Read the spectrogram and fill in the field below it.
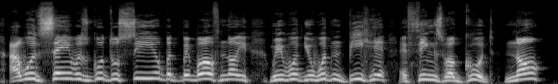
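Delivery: thick French lilt, a knowing jab; heavy French accent. Acted. French baker teasing Herc in a heavy French accent. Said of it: "in a heavy French accent".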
